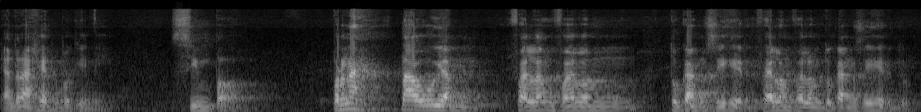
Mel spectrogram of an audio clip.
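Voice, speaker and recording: A man preaching a sermon, switching between loud calls and hushed asides. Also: a little high, a little slow, echoey room. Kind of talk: Islamic sermon.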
